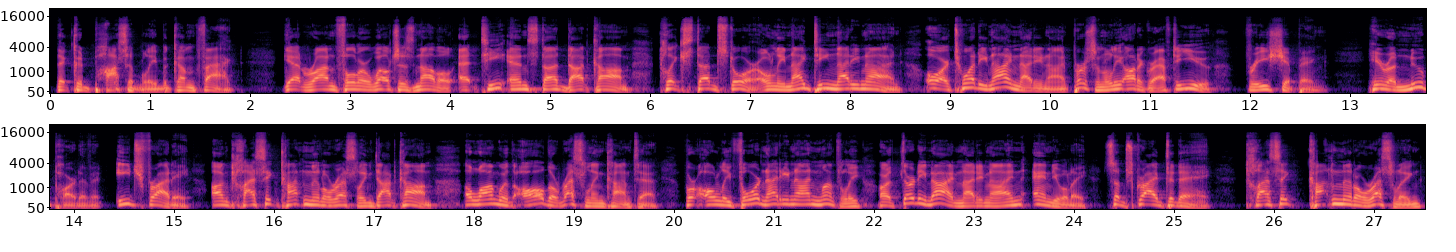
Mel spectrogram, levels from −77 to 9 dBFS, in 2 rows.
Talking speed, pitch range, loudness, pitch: 140 wpm, 110-150 Hz, -15 LUFS, 130 Hz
